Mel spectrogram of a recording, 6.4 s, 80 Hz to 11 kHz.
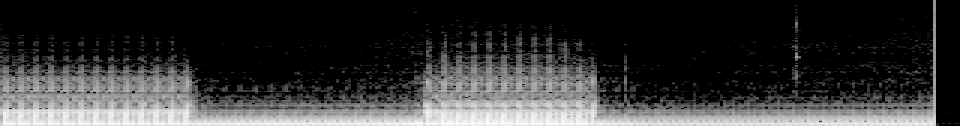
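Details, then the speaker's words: Four-channel car amp under the driver knee panel of a Dodge Ram driving 6x9 front and 6.5 in rear speakers, 40 Hz test tone: clean deep hum turns buzzy and harsh, then clears; amplifier clipping from gain set too high. "As you hear that distortion, back off the gain slightly so you hear that clear 40 Hz hum."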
